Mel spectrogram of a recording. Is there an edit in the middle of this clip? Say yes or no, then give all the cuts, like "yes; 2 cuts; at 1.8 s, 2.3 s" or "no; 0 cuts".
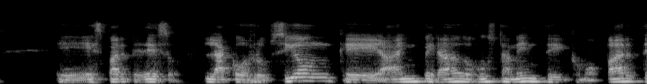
no; 0 cuts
